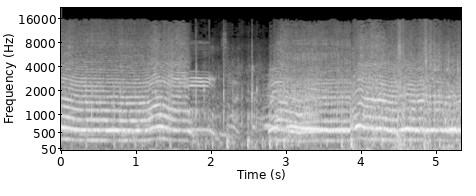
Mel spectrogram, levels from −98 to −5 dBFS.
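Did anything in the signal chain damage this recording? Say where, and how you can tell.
Yes. At the driver or buffer stage, one output buffer wasn't filled in time, leaving a block of digital silence at 1.97 s. It lasts about 5.3 ms, which fits a 256-sample buffer. The sound drops abruptly to silence and returns unfaded, so it's heard as a tick or dip.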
